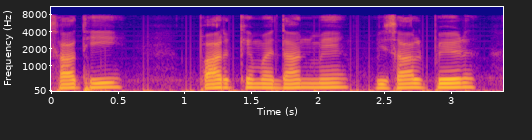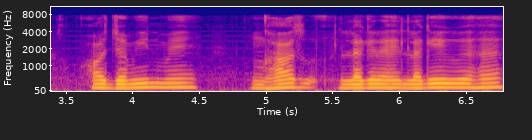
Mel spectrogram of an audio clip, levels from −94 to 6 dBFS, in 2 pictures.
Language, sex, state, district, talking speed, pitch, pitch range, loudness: Hindi, male, Bihar, Gaya, 135 wpm, 155 Hz, 145-160 Hz, -14 LUFS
